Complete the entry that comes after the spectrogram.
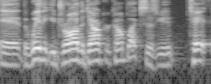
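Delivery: ordinary delivery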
